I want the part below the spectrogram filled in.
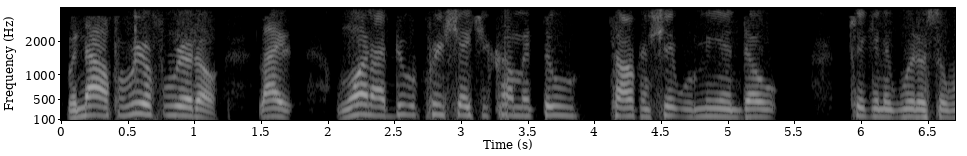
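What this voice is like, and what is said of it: Usual voice. Nothing is said of it.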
